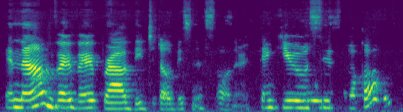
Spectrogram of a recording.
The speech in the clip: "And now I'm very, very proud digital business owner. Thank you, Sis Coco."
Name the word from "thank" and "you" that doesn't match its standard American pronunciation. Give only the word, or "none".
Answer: thank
